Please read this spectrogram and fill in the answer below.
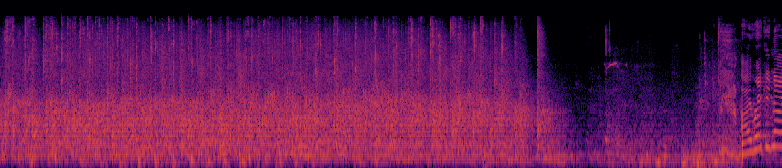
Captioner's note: applause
